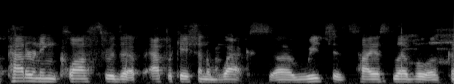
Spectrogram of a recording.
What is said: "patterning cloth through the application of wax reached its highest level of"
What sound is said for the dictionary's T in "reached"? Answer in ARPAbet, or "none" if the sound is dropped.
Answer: none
